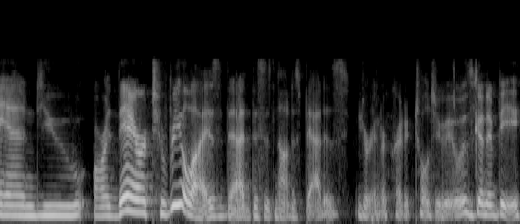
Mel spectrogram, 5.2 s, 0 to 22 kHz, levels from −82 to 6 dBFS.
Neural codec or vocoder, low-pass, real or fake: vocoder, 22.05 kHz, 80 mel bands, WaveNeXt; 7.2 kHz; fake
